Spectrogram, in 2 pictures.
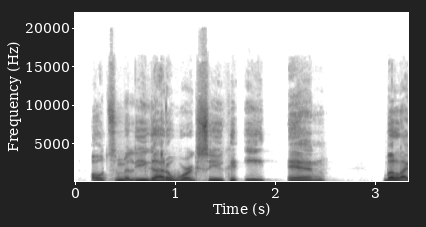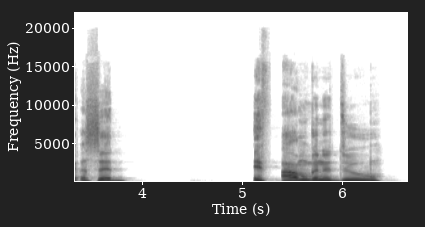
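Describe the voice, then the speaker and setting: A man speaks in a normal speaking voice at medium pitch and a moderate pace, with very even loudness, fairly even intonation, and a dry, close sound with no echo. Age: 40s. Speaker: podcast host. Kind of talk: solo podcast monologue. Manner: casual, conversational with many fillers.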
